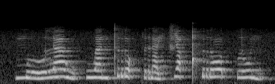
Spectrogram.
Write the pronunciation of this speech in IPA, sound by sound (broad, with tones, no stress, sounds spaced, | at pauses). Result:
m oː˩˦ l a˥˩ w | w a˧ n t r ɔ˥˩ ʔ p r a˨˩ j t͡ɕ a˥˩ p̚ kʰ r ɔː˥˩ t̚ k l o˥˩ n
